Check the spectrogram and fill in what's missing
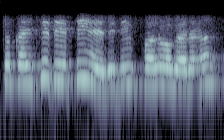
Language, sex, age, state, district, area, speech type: Hindi, female, 30-45, Uttar Pradesh, Azamgarh, rural, conversation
